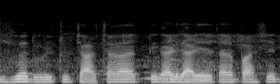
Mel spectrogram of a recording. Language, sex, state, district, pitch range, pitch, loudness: Bengali, male, West Bengal, Kolkata, 110-120 Hz, 115 Hz, -18 LUFS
